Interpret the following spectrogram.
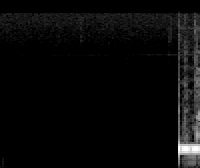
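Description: Near silence, then near the end a loud, steady telephone tone starts as the outgoing internet call dials: the ringing tone that the caller hears while the other phone rings.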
